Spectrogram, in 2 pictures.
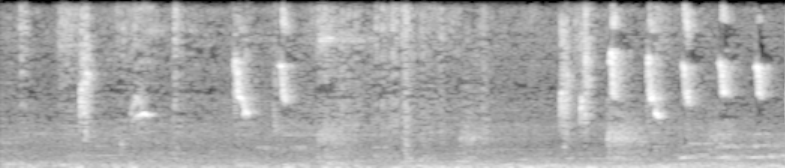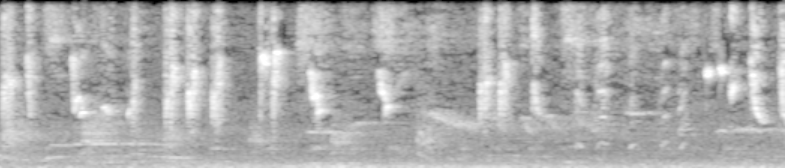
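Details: Brown-throated sunbird song: rapid series of high, thin chirps and sharp ticking notes, densest in the second half, with faint background noise.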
